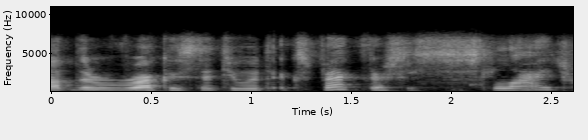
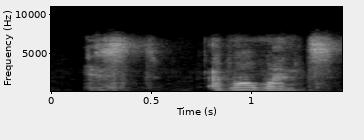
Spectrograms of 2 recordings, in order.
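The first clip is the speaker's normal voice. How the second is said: hushed, half-whispered words; 3 semitones higher than usual. Narrator voicing a character standing at the front door, half-whispering. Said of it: "Kaylee whispers".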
